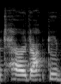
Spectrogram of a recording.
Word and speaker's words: pterodactyl: And there's that stupid dad joke that's like can like you can't hear a pterodactyl P because the P is silent.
